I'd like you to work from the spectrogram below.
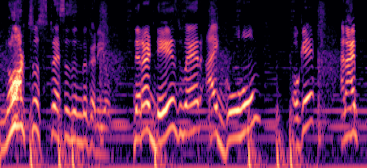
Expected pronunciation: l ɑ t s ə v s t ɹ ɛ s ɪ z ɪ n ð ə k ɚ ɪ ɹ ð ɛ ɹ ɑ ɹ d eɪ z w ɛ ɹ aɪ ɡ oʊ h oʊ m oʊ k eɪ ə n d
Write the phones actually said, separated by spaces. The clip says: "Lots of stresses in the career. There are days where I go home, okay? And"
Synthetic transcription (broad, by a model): l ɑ t s ə v s t ɹ ɛ s ɪ z ɪ n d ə k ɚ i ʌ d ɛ ɹ ɑ ɹ d eɪ z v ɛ ɹ aɪ ɡ oʊ h oʊ m oʊ k eɪ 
